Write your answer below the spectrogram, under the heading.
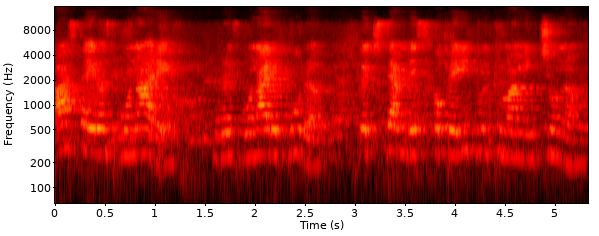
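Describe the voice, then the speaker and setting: In a raised, projected voice, a woman speaks at a moderate pace with a high pitch and monotone, flat intonation, amid noticeable background noise and audible room echo. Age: young. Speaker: slam poet. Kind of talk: poetry performance. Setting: pub stage with audience.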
